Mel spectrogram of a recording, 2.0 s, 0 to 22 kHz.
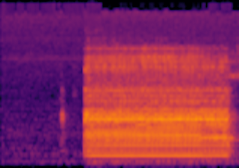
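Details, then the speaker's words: U.S. military AN/UGC-74B communications terminal (dot matrix) that won't print, after swapping a circuit board: steady high buzzer tone for about a second, print head not moving; alarm persists, electrical fault suspected. "No, unfortunately not. Still making the same sound."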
